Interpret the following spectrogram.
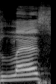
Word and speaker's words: Les: documentary now last not Lee I said it wrong it's Les Wexner so Les Wexner was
